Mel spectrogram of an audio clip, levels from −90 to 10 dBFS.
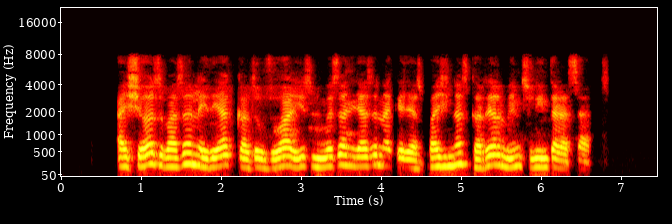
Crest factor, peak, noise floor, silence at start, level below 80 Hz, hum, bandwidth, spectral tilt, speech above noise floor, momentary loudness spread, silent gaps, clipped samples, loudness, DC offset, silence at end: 12 dB; -2 dBFS; -86 dBFS; 0.7 s; -56 dBFS; none; 8 kHz; -5.5 dB/octave; 72 dB; 5 LU; none; under 0.1%; -15 LUFS; under 0.1%; 0.85 s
